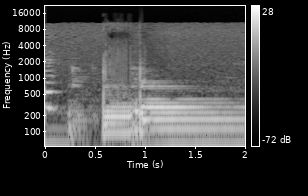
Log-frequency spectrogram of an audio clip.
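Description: Electric bass guitar played solo: a held note dies away, then a single new note is plucked about half a second in and rings on steadily, one note of a G pentatonic scale played one note at a time.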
